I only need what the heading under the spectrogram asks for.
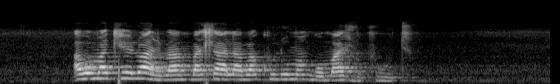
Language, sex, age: South Ndebele, female, 21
